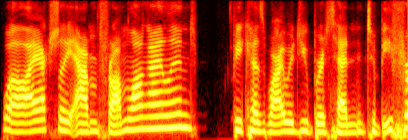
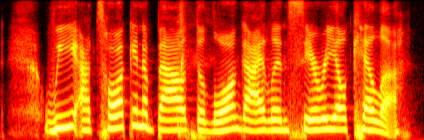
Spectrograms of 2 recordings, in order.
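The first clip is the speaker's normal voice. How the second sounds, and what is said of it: Put-on Long Island accent, sounding Boston. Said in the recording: “I feel like I should do this in a Long Island accent ... No, that was kind of Boston.”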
